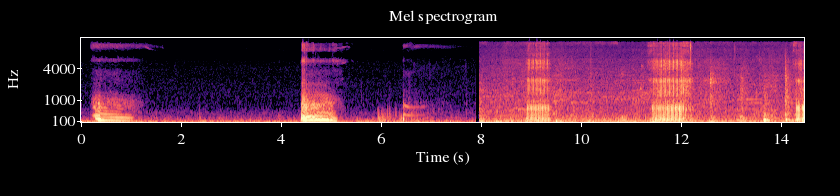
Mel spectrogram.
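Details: Dog snoring loudly while sleeping: a few snoring breaths with low rumbling noise and some whistly tones; noisier room sound later in the recording.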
